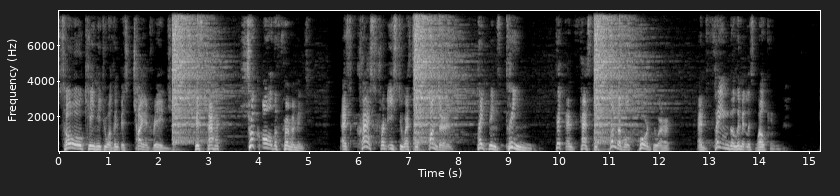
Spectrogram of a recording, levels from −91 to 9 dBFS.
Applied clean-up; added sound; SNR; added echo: classical method WPE with log-MMSE.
